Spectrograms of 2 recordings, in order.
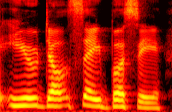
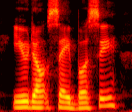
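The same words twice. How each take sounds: First: Slow, louder mock disgust on ew; mock grossed-out. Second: Said in the usual way. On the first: Streamer mimicking a grossed-out chatter, mock disgust. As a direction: ham up a squeamish viewer recoiling. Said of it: "somebody was grossed out by it". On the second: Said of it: "The fact that somebody actually said".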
